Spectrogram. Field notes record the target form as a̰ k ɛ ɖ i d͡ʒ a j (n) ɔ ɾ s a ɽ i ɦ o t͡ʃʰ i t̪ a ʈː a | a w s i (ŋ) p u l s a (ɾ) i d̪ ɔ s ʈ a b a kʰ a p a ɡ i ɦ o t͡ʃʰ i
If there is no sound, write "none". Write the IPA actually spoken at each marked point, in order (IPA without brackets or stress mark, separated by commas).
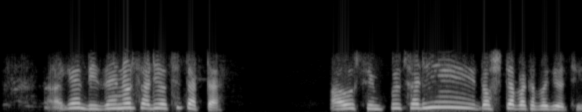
n, m, ɽ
